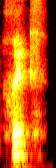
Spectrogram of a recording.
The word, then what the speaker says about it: creek: But, the creek itself, Rock Creek, Local people call it crick. I, as a Canadian, say creek.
